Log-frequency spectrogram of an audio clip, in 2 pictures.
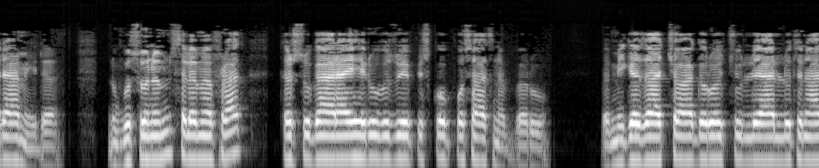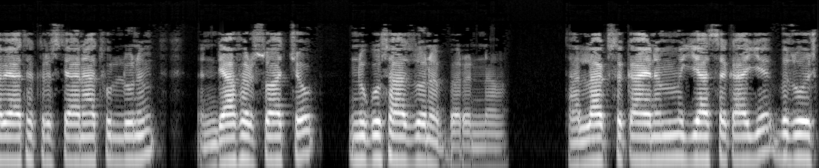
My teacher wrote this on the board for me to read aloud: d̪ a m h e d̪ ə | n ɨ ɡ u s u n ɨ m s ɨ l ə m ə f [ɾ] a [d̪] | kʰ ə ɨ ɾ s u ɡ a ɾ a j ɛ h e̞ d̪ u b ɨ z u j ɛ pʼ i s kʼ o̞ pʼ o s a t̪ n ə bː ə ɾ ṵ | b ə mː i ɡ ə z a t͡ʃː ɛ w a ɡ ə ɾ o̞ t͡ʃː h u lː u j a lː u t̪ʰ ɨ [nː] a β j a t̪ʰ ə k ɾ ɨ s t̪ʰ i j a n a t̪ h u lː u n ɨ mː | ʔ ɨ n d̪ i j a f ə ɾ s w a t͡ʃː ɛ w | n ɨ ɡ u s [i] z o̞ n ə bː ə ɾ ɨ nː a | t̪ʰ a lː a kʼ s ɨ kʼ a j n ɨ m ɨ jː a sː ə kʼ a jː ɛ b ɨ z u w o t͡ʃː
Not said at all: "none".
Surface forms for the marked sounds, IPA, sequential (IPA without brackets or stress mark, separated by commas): ɾ, t̪, n, a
